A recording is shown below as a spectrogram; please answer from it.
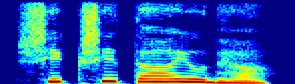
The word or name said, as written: ಶಿಕ್ಷಿತಾಯುಧ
